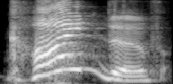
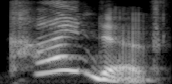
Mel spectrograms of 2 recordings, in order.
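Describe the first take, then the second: First: Loud, high, exasperated Kind of?. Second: High, smirking Kind of. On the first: Jill blurts back at her friend, loud and exasperated. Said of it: "exasperated sigh". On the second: Karen admits it to her friend with a smirk. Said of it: "Karen smirked". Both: Acted.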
